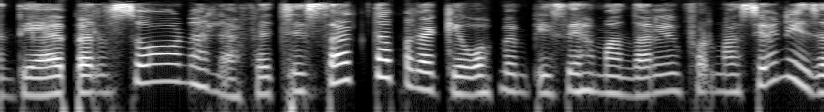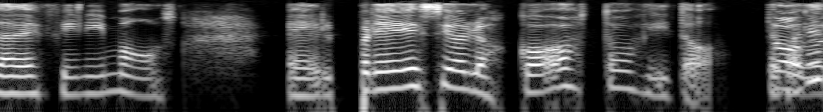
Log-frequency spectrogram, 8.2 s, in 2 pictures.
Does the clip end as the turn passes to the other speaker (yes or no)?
yes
